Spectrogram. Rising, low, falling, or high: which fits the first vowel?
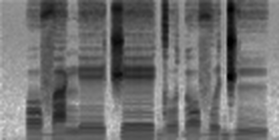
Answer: low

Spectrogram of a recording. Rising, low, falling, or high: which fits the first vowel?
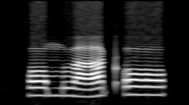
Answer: low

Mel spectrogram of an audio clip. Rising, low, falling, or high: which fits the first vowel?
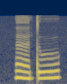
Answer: falling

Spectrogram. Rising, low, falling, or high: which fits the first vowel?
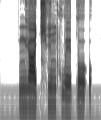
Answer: high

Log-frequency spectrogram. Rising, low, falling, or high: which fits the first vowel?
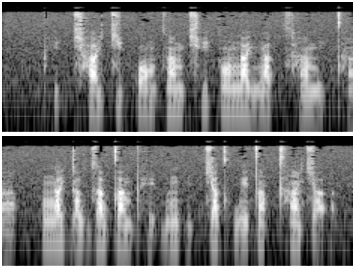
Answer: low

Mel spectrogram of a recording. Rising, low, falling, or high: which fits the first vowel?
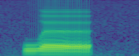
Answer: low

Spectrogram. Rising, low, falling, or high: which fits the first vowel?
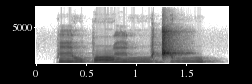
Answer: high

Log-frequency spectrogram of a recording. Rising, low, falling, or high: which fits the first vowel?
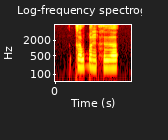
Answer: rising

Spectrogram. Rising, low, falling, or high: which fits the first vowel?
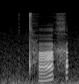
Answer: rising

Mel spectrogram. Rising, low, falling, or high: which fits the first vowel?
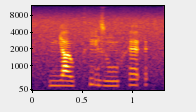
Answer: low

